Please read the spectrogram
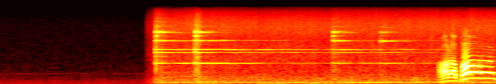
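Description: Silence, then a bell struck in two pairs, ding-ding and again ding-ding, each stroke ringing on and fading, over faint hiss from an old recording. Near the end a man starts calling out.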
